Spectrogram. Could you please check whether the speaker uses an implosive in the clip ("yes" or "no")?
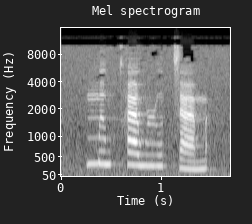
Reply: no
